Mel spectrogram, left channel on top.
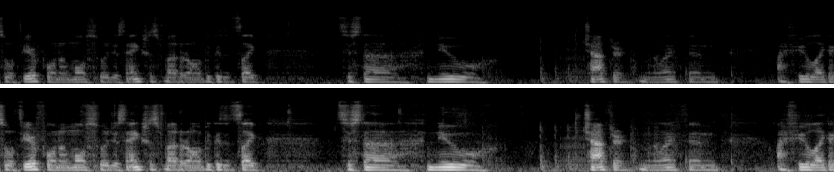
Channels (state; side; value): quieter; left; 14.0 dB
